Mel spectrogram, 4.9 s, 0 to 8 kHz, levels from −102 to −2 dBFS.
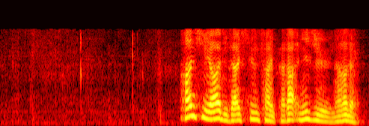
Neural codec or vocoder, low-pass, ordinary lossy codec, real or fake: codec, 44.1 kHz, 3.4 kbps, Pupu-Codec; 7.2 kHz; AAC, 16 kbps; fake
